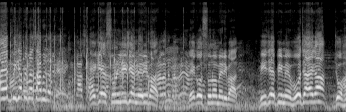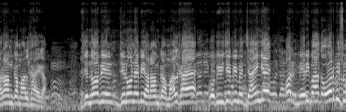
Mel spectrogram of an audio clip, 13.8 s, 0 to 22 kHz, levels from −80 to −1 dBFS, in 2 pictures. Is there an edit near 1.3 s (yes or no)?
no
